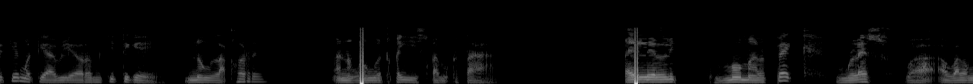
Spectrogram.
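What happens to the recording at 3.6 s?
At 3.61 to 3.63 s the output jumps to one extreme value, far beyond the speech peaks, for about 23 ms, which fits a 1024-sample processing block. A calculation produced invalid, infinite numbers that were pinned to the largest value. Because the block is so short, it lands as a single loud bang rather than separate pops. Unlike ordinary clipping, no sound survives underneath.

Around that moment, and throughout, nothing is heard above 5.6 kHz. The remaining audio swirls and sounds watery as weak frequency components switch on and off between frames. This is likely MP3 compression at a very low bitrate, near 16 kbps. A simple low-pass filter would cut the treble cleanly without this shimmer.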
